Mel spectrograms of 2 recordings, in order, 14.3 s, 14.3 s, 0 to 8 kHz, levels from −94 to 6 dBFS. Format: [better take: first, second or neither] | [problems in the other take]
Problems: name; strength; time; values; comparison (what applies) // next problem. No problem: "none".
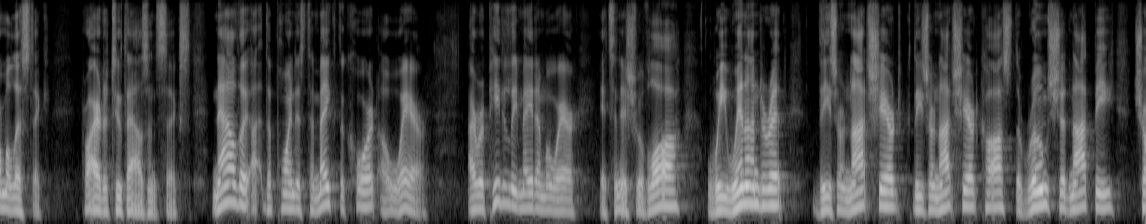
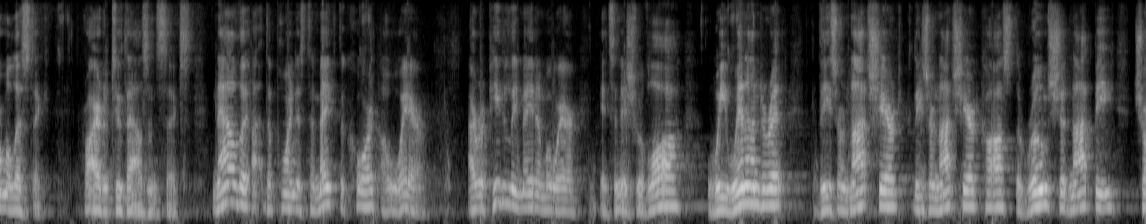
first | noise reduction (neural separator model SepFormer DNS4)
